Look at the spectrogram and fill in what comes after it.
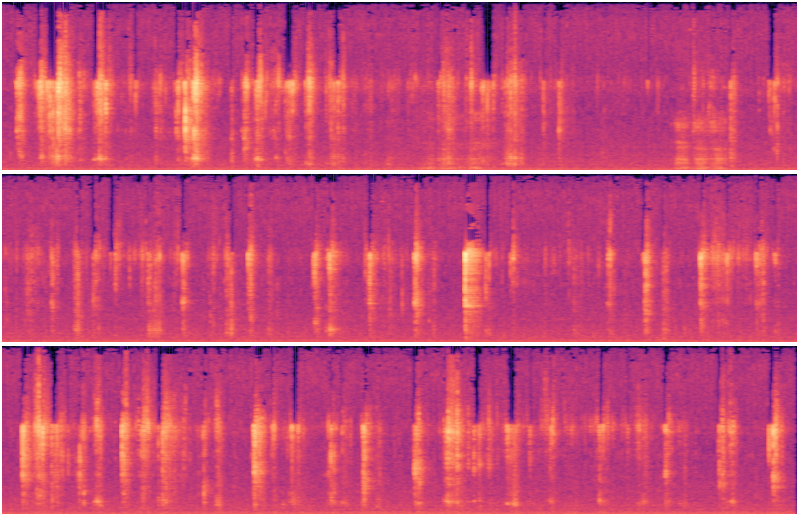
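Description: Close-miked mouth sounds of someone eating fried chicken: crunchy bites and wet lip smacks at an irregular pace, louder in the first few seconds. A steady low hum runs underneath.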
